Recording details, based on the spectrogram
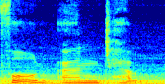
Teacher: the dark La, which comes after vowels like in full and hell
